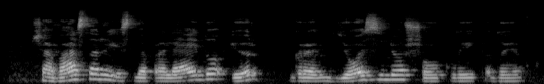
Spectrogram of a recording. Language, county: Lithuanian, Telšiai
